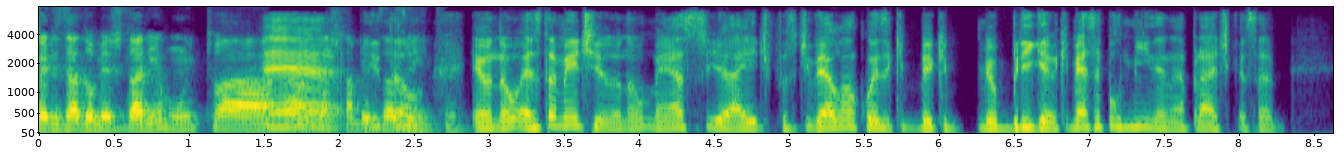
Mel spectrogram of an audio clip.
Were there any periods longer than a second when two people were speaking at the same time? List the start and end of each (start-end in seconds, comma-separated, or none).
1.5-2.9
